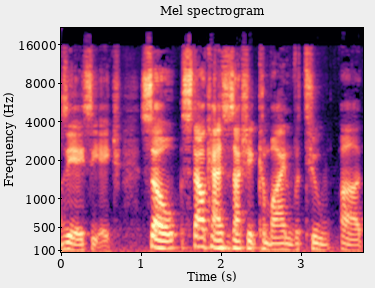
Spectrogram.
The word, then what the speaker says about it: Stalkaz: So, Stalkaz is actually combined with two names. Stal is like the first part of Stallion, and then the Kaz part of K-A-Z.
